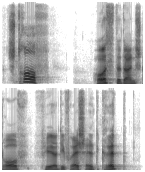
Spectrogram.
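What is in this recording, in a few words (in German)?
"schdroaw", Wittlicher Wörterbuch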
